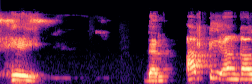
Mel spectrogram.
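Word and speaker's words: ה: Jadi angka 5 itu pronunciation-nya, bahasa Ibrani-nya itu Hei.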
